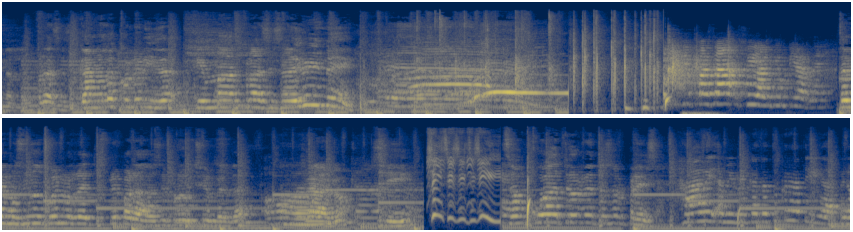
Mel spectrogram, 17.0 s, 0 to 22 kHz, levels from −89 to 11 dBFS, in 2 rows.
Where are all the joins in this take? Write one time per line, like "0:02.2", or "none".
none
